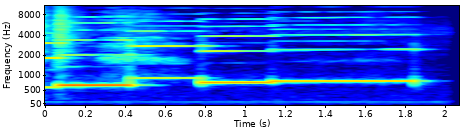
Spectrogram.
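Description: Novelty Santa-face doorbell playing its electronic tune, plain beeping notes stepping up and down in pitch. The last note is held for about a second, then cuts off suddenly near the end.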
